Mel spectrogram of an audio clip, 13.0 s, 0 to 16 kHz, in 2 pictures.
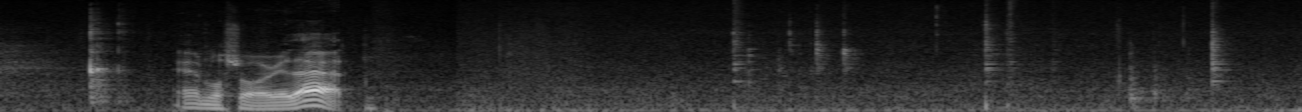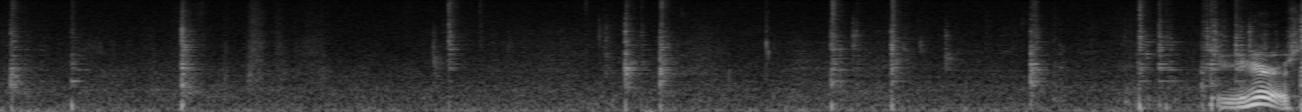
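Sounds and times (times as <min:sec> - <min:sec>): faint steady hum: 0:00.0 - 0:13.0
popcorn popping: 0:03.4 - 0:13.0.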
